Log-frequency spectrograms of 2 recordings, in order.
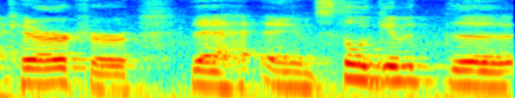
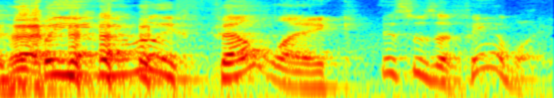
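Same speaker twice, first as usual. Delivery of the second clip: talking through a laugh, higher and louder; 8 semitones higher, 6 dB louder than usual. Real, not acted. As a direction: laugh your way through the point. Laughing while agreeing about family.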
